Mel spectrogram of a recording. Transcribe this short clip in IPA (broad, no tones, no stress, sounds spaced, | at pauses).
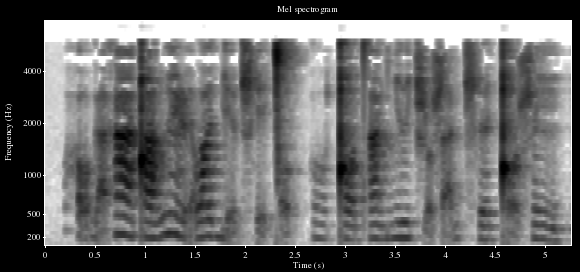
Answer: h ɔ̰ ɡ a̰ x ã ǃ a v ĩ ɭ ḛ lˠ ɨ ɪ̯ ɡ ḛ ʈ͡ʂʰ ḛ ǀ ɔ̰ kː ɔ̤ ǃ ɔ tʼ ã ɡ ʎ ɨ t͡ɕ ɔ̰ ʂ a̰ ɡ ʈ͡ʂʰ ɘ ǃ ɔ̰ ʂ ĩ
